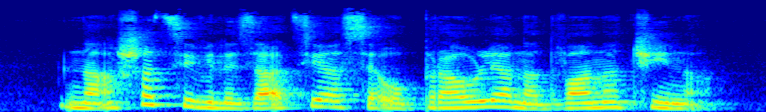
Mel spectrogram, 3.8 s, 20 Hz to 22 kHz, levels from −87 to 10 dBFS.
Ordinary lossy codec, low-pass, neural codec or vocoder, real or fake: MP3, 64 kbps; 19.8 kHz; none; real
